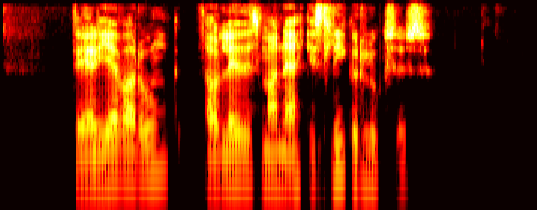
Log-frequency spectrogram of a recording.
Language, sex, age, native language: Icelandic, male, 20-29, Icelandic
